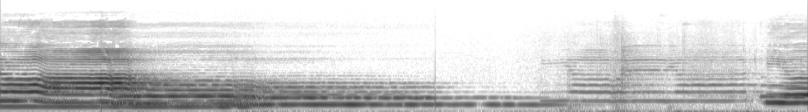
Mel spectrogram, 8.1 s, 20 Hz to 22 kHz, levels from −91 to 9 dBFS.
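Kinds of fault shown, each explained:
Doubled audio track: from 1.01 s to 4.35 s a second full-band copy of the sound runs about a fifth of a second behind, at roughly equal level, with no decay or room colour, starting and stopping abruptly; likely a slower duplicate capture path mixed in.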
